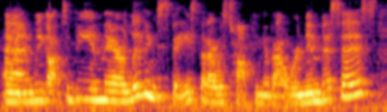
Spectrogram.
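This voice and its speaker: Her mid-range voice is mellow and sing-song, moving a little fast. She's an American-accented elementary school teacher from New Hampshire being interviewed casually, answering in a chatty, earnest way, captured on a distant mic in a roomy space with faint background noise.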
